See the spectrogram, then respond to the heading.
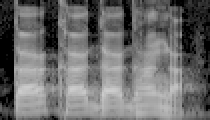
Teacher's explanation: जीभ जो है वो हमारे कंठ से टकराता है, इसलिए कंठव्य कहा जाता है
